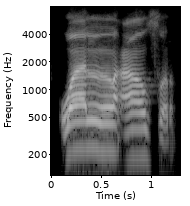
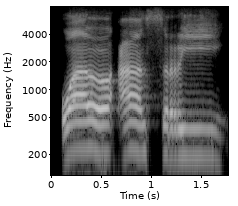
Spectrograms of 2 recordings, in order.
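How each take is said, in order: First: The final word ends with a bare 'r' sound. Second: The final word ends with an added 'ri' syllable. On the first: The speaker calls it right. "Tanpa dibaca ri" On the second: The speaker calls it wrong. "Enggak, enggak, enggak. Salah"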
